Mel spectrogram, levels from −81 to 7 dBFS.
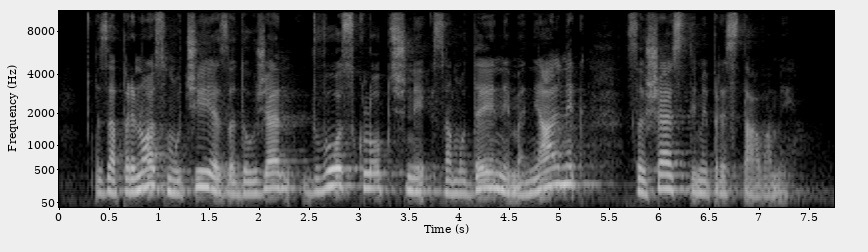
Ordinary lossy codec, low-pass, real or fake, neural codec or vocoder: none; none; real; none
